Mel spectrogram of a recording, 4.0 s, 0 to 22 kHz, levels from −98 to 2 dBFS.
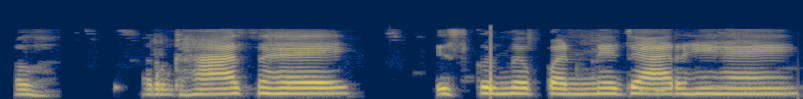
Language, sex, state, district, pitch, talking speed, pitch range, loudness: Hindi, female, Chhattisgarh, Balrampur, 220 Hz, 150 wpm, 210-225 Hz, -17 LUFS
